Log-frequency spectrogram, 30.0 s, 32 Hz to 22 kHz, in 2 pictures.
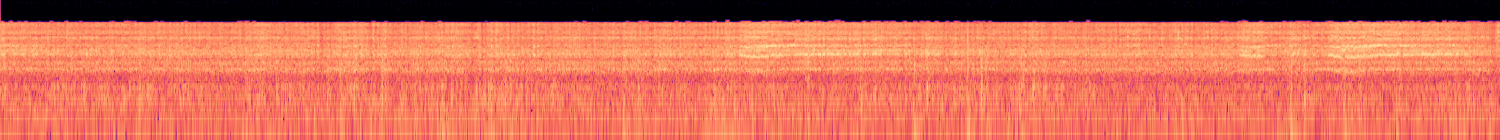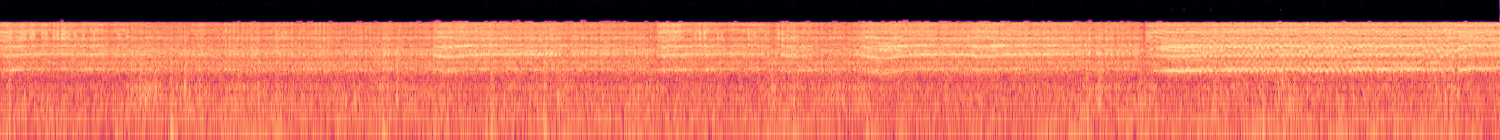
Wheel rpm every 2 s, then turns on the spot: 230, 230, 230, 230, 230, 230, 230, 230, 230, 230, 230, 230, 230, 210, 200.
none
